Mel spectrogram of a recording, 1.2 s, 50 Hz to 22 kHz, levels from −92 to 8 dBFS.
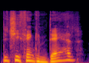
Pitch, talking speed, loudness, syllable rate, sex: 155 Hz, 255 wpm, -18 LUFS, 4.6 syllables/s, male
